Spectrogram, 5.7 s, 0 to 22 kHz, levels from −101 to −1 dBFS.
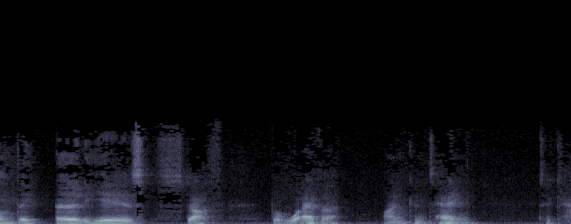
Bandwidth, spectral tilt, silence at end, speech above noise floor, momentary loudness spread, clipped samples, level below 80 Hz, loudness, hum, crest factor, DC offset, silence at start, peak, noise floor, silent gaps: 10.5 kHz; -6.5 dB/octave; 0 s; 30 dB; 18 LU; under 0.1%; -72 dBFS; -42 LUFS; none; 20 dB; under 0.1%; 0 s; -24 dBFS; -72 dBFS; none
